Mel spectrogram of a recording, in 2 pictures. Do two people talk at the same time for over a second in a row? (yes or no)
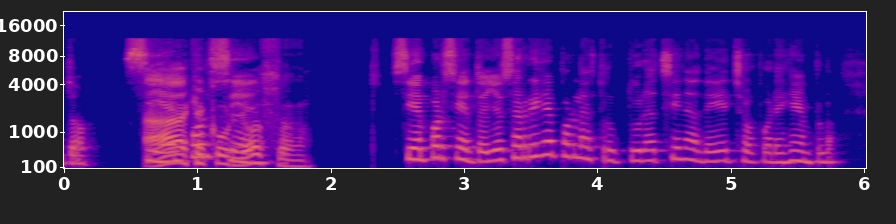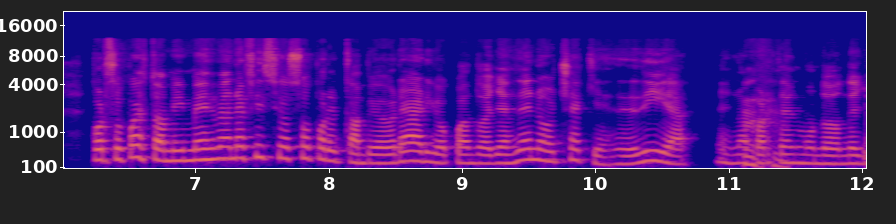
yes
